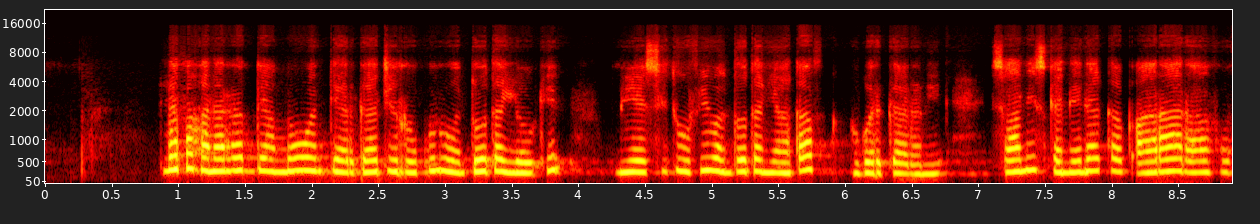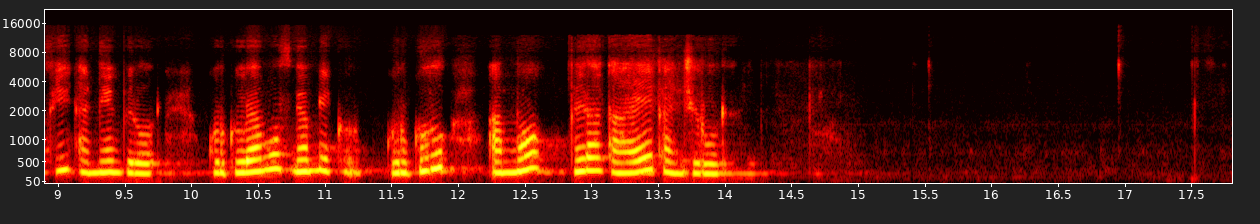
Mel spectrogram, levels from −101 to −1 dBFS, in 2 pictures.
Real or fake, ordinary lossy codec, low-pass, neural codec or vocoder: fake; Opus, 24 kbps; 14.4 kHz; codec, 32 kHz, 1.9 kbps, SNAC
